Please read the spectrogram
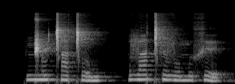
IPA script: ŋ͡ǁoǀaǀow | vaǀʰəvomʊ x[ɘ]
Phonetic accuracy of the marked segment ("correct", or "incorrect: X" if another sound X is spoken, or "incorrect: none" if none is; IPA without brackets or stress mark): correct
